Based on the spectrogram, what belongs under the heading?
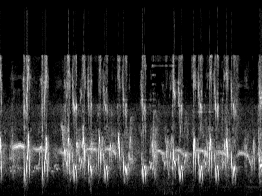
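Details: Bar-winged prinia in an agitated, noisy lure recording for attracting wild birds: dense, rapid, high-pitched chirps and sharp downward-swept notes, many overlapping in quick bursts throughout, with no other sounds.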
